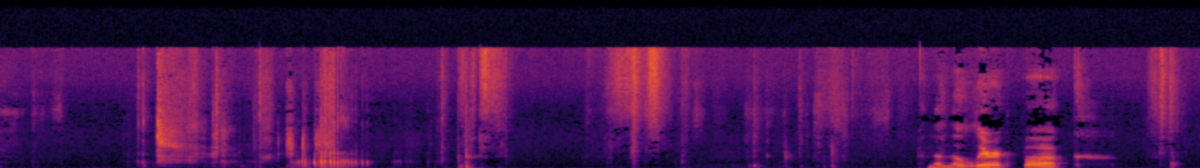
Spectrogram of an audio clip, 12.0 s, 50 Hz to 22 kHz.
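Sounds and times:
book pages riffled and turned: 0:01.3 - 0:05.2, 0:05.9 - 0:09.1, 0:11.4 - 0:12.0.

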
